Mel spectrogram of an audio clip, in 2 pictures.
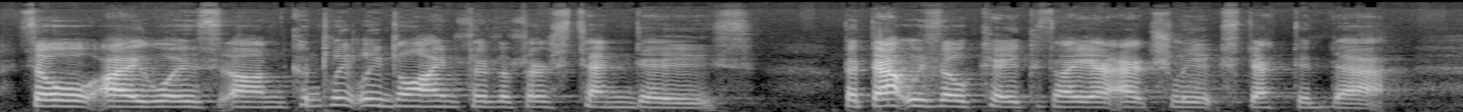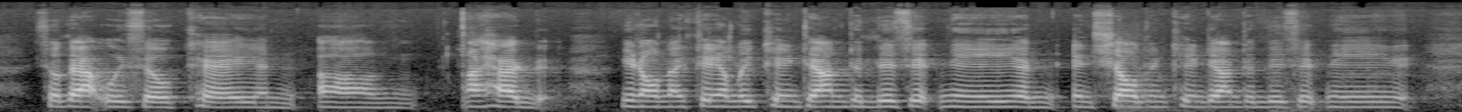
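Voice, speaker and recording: At a moderate pace, a woman speaks in a monotone, flat intonation, recorded very cleanly against a silent background. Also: medium pitch for a woman. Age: 40s. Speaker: face transplant recipient giving a talk. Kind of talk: talk to a club audience.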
